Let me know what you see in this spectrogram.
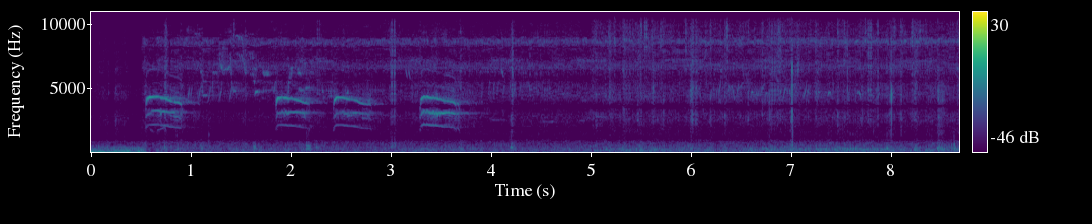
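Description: Woodland ambience: a bird gives four short calls, each sliding downward, in the first few seconds, over a steady outdoor hiss with a few faint ticks later.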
